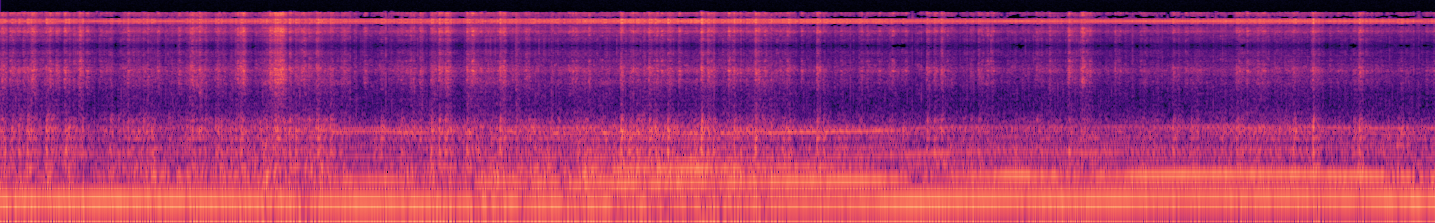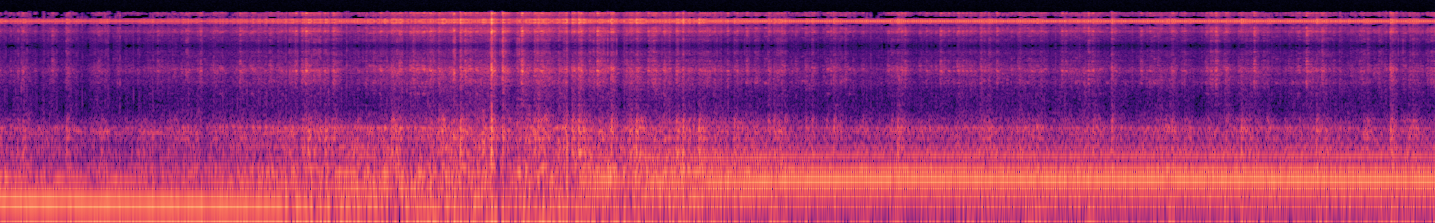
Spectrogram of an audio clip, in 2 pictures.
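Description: A vehicle's engine and running noise heard from inside the cabin while driving slowly over a dirt and grass track. The engine note shifts up and down several times as the speed changes, with some light rattling.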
